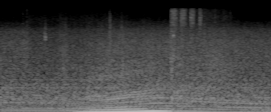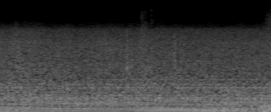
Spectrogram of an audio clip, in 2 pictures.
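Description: A sports car engine roars and revs up, then settles.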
